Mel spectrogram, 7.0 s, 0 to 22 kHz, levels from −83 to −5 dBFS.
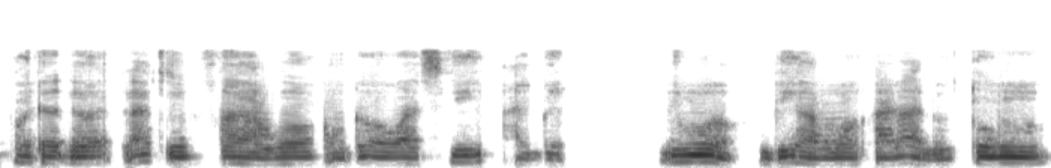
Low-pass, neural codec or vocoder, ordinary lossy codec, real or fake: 7.2 kHz; codec, 44.1 kHz, 3.4 kbps, Pupu-Codec; none; fake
